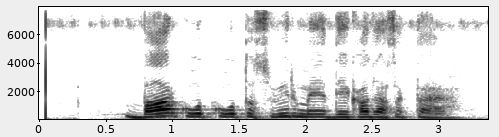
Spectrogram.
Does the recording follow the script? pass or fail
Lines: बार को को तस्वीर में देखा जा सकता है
pass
